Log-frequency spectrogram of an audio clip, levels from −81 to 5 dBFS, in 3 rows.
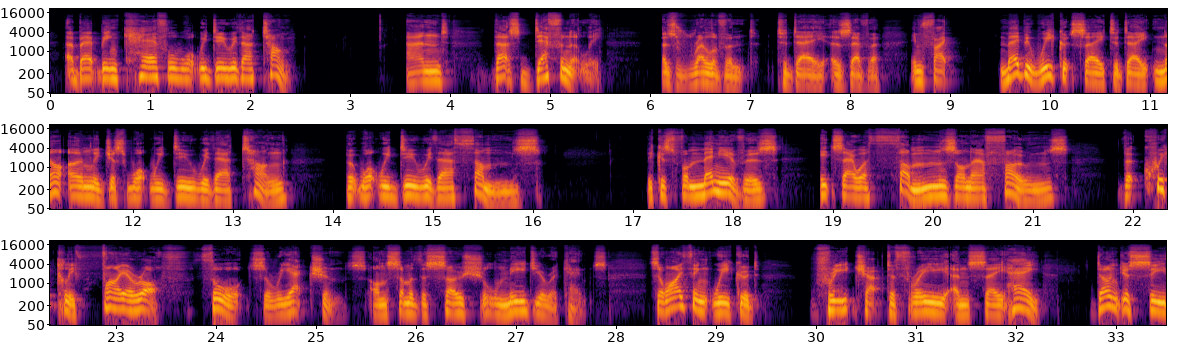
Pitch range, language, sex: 105-140 Hz, English, male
